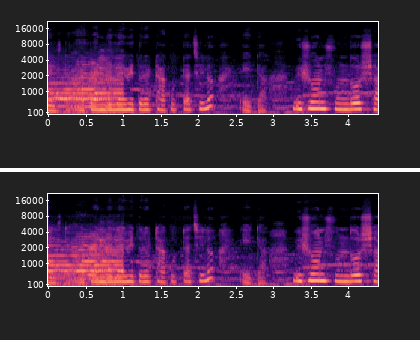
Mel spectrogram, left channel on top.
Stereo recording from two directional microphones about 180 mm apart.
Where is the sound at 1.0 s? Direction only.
15° left (ahead or behind).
